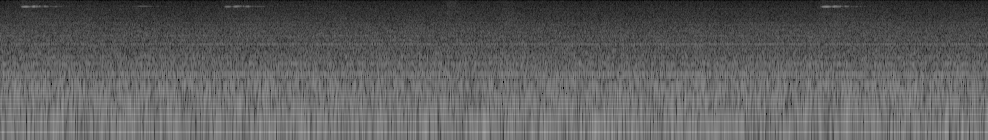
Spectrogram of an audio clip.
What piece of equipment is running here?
fan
